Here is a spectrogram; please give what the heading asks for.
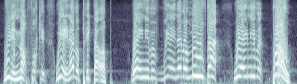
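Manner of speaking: rising to a high, loud shout; escalating gym boast; building emphatic shout. Real, not acted. Building boast about weight.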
